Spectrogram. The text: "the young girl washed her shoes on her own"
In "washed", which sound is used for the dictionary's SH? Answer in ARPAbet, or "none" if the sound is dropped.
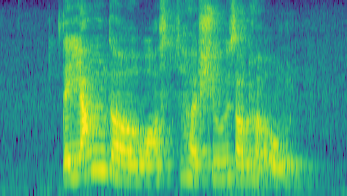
S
